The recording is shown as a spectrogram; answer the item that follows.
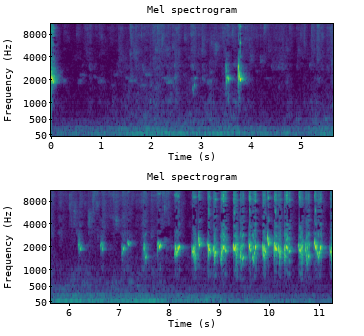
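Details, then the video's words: Sooty-headed bulbul used as a lure to provoke fighting, starting with a few scattered chirps after a quiet, humming start, then building into fast, chattering, bubbly whistled notes near the end. "PANCINGAN trucukan gacor TARUNG MENJADIKAN burung trucuk gacor NYAMBAR"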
